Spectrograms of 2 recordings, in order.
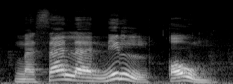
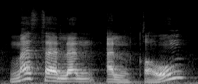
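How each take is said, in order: First: The words are joined with an added 'ni' sound. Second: The words are joined without an added 'ni' sound. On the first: The speaker calls it right. "tapi kita baca masalanil qaum" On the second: The speaker calls it wrong. "bukan masalan al-qaum"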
